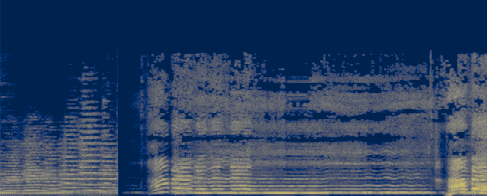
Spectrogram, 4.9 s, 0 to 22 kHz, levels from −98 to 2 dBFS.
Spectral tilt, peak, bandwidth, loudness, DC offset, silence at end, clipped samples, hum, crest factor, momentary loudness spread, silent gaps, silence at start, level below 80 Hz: -2 dB/octave; -6 dBFS; 16.5 kHz; -27 LUFS; under 0.1%; 0 s; under 0.1%; none; 20 dB; 11 LU; none; 0 s; -72 dBFS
